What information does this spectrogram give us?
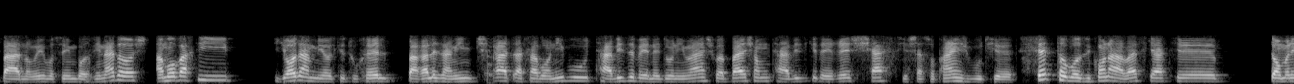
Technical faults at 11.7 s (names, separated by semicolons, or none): none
